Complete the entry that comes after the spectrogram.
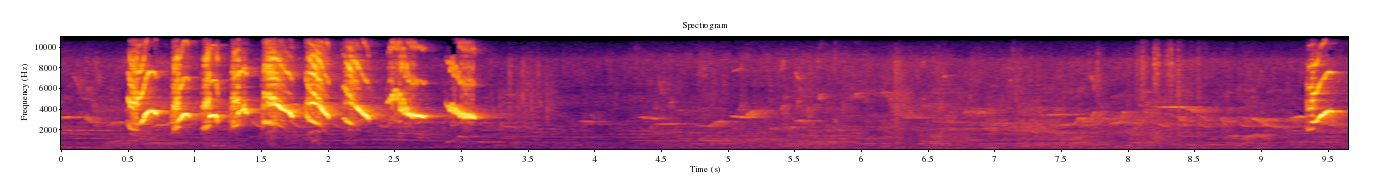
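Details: Oriental magpie-robin of the poci type, in loud ngeplong style, used as a lure to draw out other birds' song: a rapid burst of about eight sharp, high chirping notes, a quiet pause with faint murmurs, then a new note starts.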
